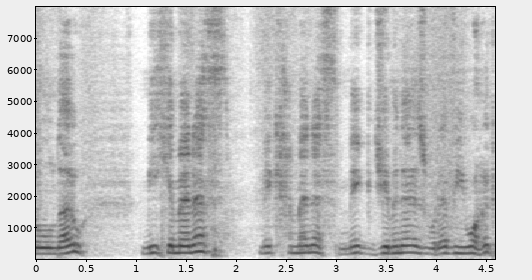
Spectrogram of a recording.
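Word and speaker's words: Jiménez: know michael meneth mick jimenez mig jiminez whatever you want to call him the correct pronunciation according to a spanish friend is me meneth so that is how you say mig's name so long story to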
